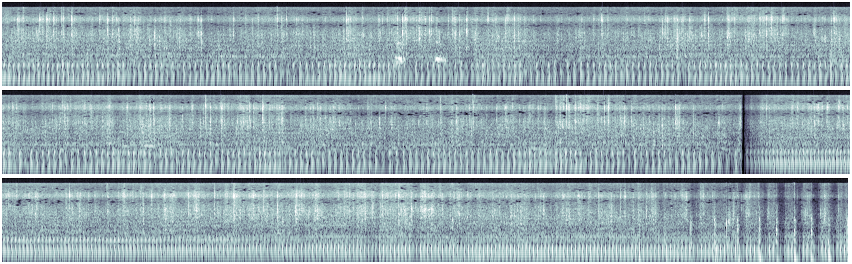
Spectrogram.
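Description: Small drum concrete mixer running steadily with a concrete mix tumbling in the turning drum. The sound cuts out briefly about twenty seconds in, then comes back with a stronger low hum.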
